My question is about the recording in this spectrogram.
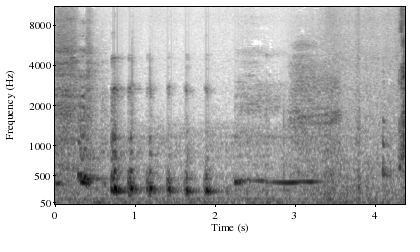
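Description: A person laughing in a quick run of short bursts, then one steady held vocal note near the middle.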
